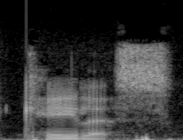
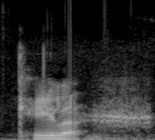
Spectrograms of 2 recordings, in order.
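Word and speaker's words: Kahless: They say Kalis, not Kailash.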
